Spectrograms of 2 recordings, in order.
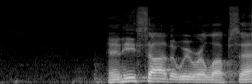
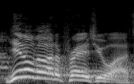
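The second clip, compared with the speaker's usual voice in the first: smug rebuke; 8 semitones higher, faster than usual. Retold or imitated. Tony lectures the speaker on prayer, smug and quick. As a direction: snap it back smugly, higher and quicker.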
